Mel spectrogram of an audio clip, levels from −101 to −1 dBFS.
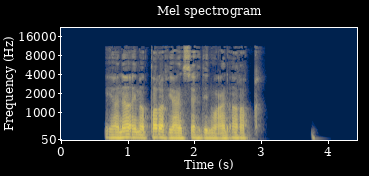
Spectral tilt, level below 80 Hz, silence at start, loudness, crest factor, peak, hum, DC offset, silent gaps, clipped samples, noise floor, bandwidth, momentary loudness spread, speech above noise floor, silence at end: -6 dB/octave; -30 dBFS; 0.65 s; -16 LUFS; 18 dB; 0 dBFS; none; under 0.1%; 3.16-3.75 s; under 0.1%; under -90 dBFS; 11.5 kHz; 15 LU; over 75 dB; 0.65 s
